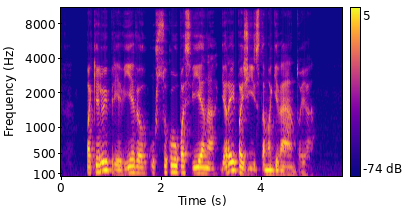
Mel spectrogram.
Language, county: Lithuanian, Šiauliai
